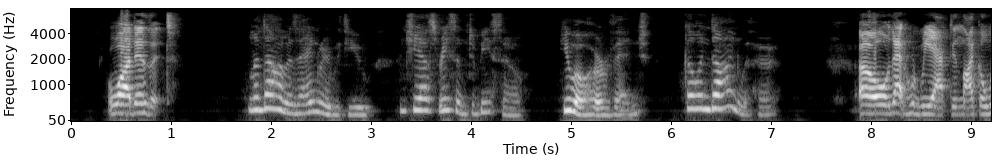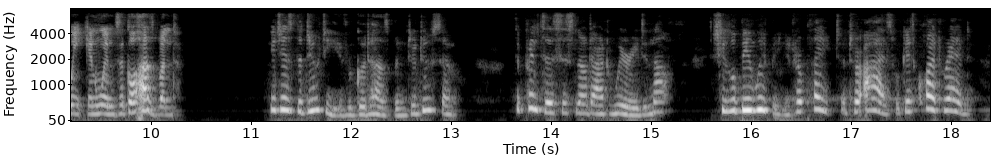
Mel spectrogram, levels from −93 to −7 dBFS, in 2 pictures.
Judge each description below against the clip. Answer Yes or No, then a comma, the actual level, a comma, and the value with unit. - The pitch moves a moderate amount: No, wide, 6.6 semitones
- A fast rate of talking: Yes, fast, 220 wpm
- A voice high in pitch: Yes, very high, 250 Hz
